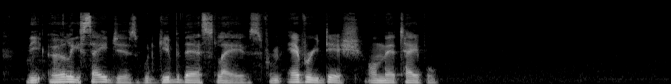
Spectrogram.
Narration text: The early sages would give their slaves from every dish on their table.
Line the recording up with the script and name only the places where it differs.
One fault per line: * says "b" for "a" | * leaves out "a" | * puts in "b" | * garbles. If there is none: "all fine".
all fine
